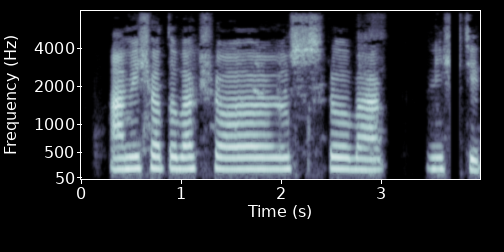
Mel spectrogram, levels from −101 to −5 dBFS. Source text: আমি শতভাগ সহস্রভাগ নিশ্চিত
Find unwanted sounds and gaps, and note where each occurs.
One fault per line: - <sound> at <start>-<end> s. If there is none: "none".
- dropout at 3.7-3.8 s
